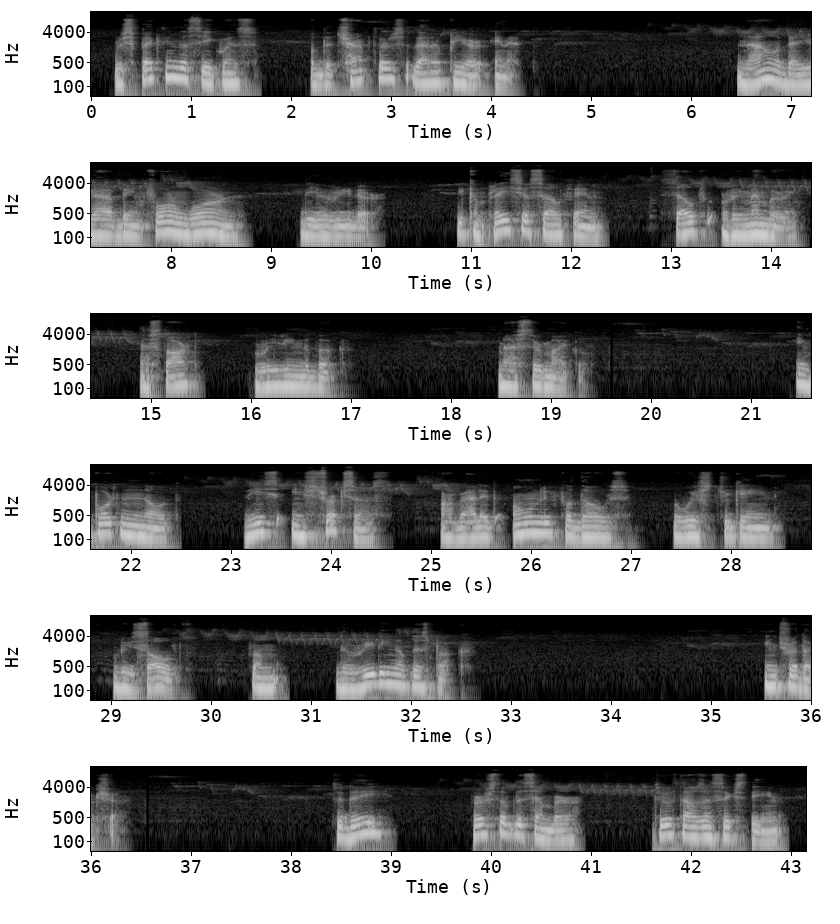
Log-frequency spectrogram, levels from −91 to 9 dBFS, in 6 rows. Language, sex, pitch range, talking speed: English, male, 110-135 Hz, 80 wpm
